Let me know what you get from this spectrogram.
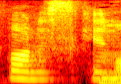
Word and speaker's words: Måneskin: Måneskin. – Måneskin-Hymne. – Du machst das A mit dem Ding, machst so ein bisschen wie ein O, aber nicht ganz ein O.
